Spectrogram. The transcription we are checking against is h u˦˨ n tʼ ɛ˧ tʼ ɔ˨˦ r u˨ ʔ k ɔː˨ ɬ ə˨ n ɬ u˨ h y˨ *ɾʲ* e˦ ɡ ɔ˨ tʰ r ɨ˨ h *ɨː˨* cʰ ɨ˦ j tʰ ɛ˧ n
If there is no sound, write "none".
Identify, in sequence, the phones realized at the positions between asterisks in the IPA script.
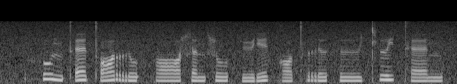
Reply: ɾʲ, ɨː˨

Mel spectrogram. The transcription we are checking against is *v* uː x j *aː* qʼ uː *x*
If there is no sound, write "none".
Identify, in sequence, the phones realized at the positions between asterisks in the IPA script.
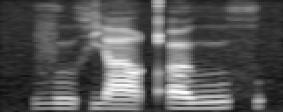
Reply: v, aː, x

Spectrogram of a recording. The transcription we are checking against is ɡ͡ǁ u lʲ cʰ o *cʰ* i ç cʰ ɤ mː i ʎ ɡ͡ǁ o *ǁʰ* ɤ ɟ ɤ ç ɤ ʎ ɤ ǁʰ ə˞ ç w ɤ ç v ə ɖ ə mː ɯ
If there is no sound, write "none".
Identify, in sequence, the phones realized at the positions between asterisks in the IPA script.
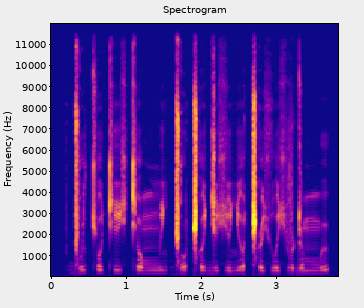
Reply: cʰ, ǁʰ

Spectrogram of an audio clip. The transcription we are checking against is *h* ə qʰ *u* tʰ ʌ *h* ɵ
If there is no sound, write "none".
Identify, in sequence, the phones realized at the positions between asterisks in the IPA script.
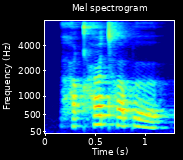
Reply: h, ʏ, p

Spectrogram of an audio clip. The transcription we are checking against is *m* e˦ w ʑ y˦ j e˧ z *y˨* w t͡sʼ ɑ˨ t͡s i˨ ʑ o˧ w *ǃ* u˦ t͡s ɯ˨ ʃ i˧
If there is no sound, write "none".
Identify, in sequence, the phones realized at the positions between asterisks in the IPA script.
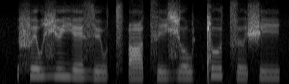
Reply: f, y˨, ǃ

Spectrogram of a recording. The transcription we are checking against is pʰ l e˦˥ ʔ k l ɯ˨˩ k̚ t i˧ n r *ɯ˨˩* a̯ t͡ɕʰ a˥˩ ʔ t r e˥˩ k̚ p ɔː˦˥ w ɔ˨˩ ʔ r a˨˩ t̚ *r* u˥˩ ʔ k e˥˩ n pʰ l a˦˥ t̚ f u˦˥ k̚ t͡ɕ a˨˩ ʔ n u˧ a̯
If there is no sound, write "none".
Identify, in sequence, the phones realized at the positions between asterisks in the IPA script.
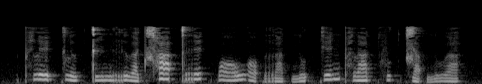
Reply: ɯ˨˩, n

